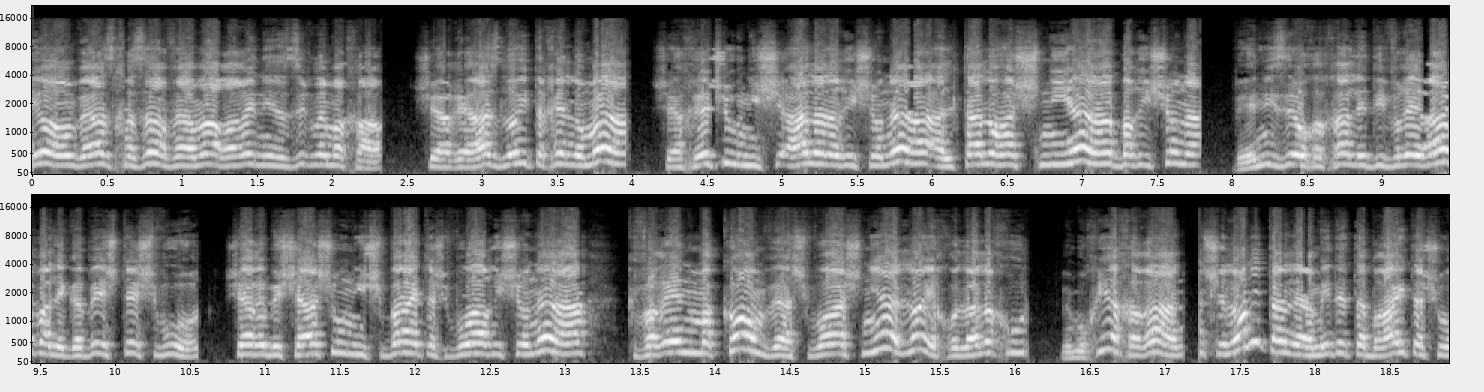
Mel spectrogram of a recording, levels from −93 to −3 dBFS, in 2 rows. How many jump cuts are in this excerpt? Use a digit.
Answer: 2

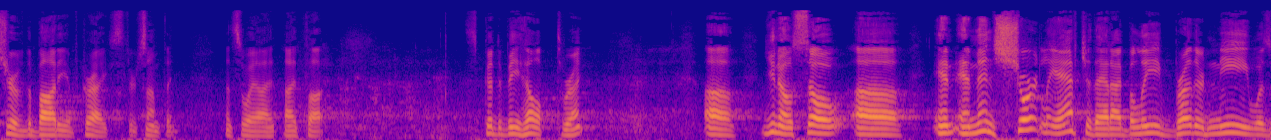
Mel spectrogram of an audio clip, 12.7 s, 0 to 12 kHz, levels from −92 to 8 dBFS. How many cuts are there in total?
0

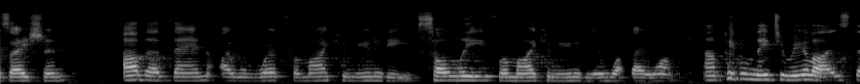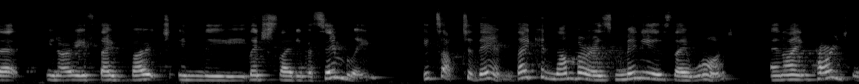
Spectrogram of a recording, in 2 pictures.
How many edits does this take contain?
1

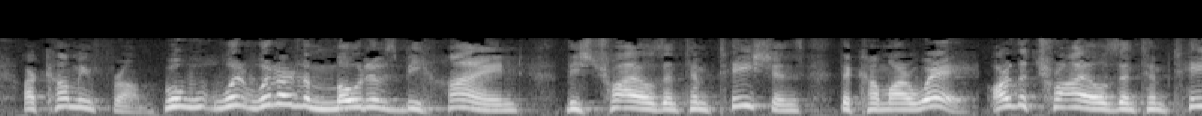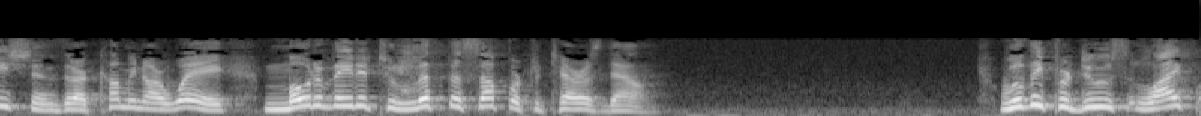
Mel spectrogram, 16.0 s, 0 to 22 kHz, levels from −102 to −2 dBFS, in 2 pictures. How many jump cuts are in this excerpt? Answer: 3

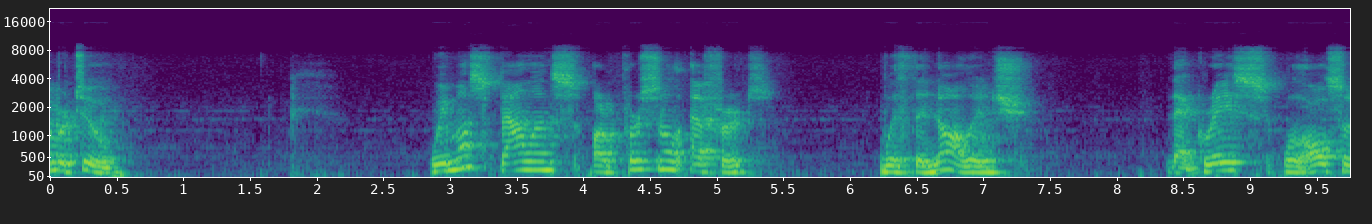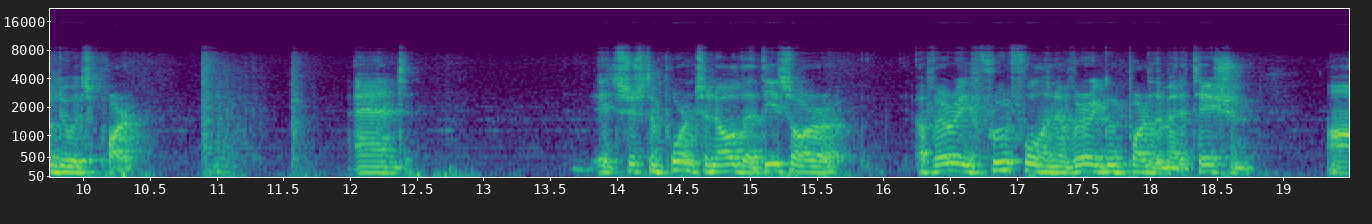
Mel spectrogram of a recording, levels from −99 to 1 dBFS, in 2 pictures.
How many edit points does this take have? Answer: 1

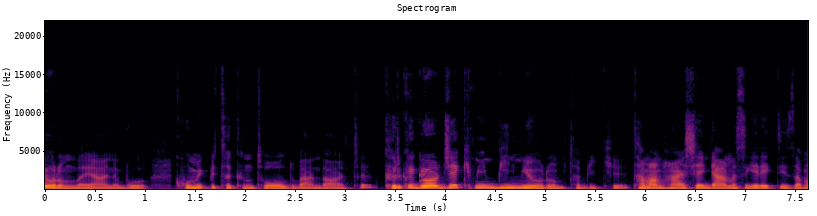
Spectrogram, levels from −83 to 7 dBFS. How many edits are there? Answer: 1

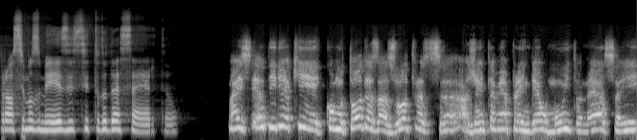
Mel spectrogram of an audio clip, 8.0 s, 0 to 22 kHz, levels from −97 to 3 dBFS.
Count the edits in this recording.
1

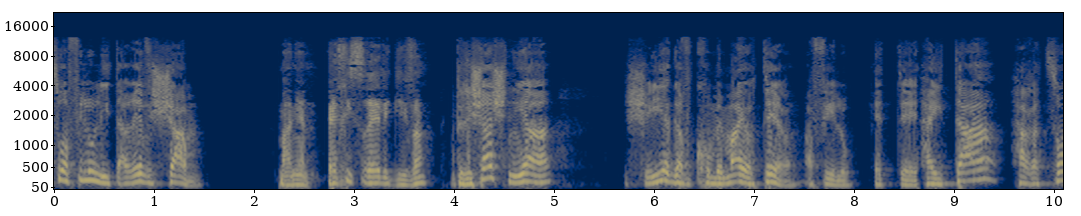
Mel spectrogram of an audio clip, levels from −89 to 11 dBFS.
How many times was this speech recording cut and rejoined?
2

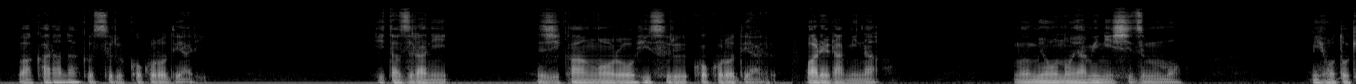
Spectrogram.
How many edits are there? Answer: 2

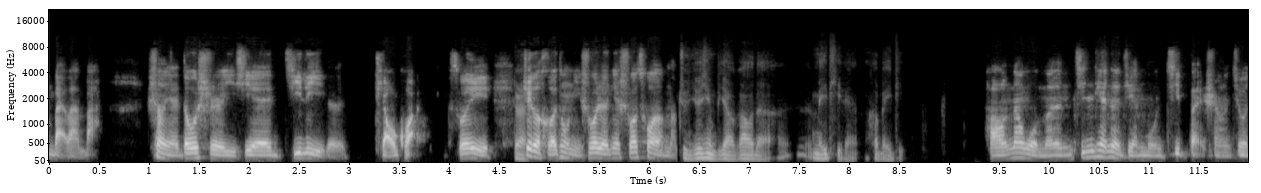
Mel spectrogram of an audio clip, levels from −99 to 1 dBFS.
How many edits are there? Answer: 1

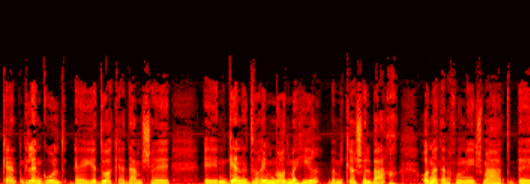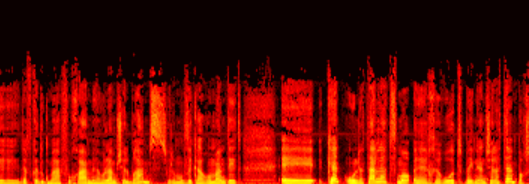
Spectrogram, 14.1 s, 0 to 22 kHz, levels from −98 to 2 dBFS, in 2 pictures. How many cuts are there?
1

